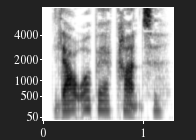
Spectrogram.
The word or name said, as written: laurbærkrans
